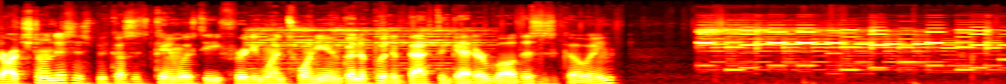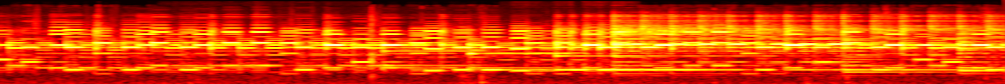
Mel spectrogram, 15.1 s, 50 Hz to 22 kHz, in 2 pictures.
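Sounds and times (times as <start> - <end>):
polyphonic phone ringtone: 1.8 - 3.8, 5.2 - 15.0.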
